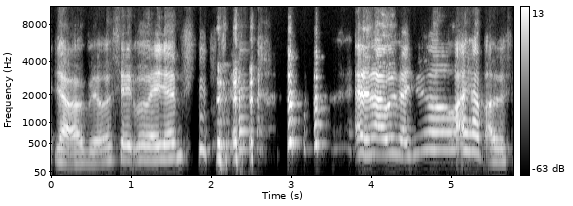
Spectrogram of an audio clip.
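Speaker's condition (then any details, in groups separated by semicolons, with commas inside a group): Tongue cancer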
